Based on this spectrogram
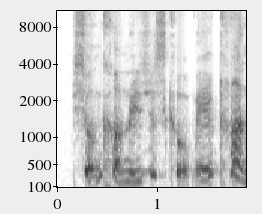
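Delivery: really upset voice, pitched very high. Retelling an actor's reaction to being insulted on set: imitating Jason Flemyng upset.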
